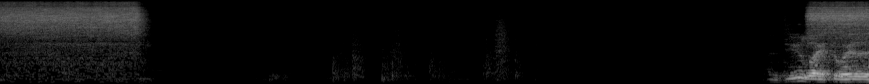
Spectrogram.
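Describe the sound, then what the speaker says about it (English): Short hissing bursts from a sprayer laying a thin, accurate stream of coating, a few soft spurts in the middle, with louder talking at the start and end. "I do like the way this spray is coming out"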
